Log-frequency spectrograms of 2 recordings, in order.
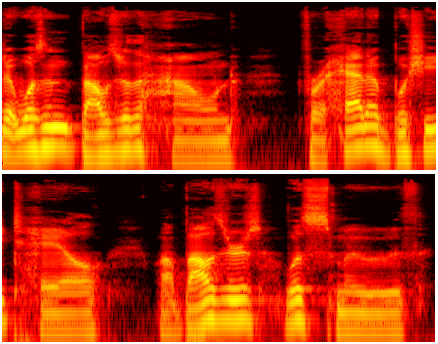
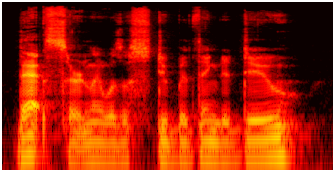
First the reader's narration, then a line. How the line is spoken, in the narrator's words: muttered Old Man Coyote to himself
